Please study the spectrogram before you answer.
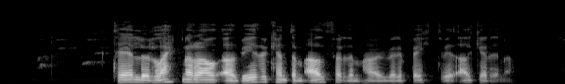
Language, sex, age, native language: Icelandic, male, 40-49, Icelandic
